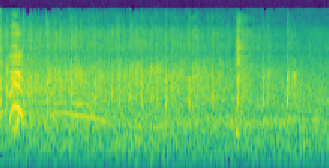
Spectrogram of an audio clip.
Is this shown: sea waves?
no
